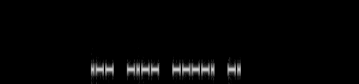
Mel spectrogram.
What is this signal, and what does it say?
Morse code, heard as a keyed tone, about 51 wpm, spaced as for 36 wpm, 700 Hz. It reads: WY9N
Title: USA Call Signs - 2x Character Spacing - 50wpm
